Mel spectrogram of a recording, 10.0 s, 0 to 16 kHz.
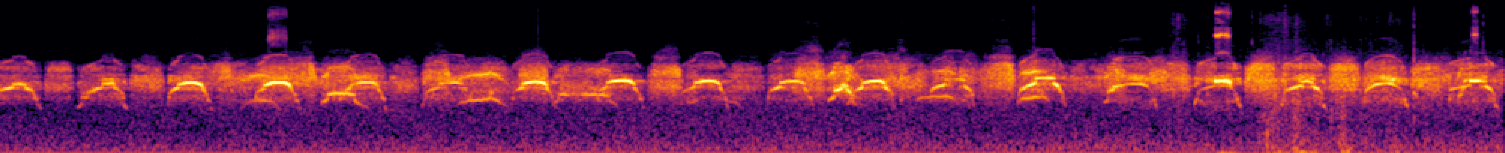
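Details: Black storks at the nest, Zemgale region of Latvia, April 2016: dense continuous run of harsh, nasal up-and-down notes, loud throughout, with a brief rustle or thud around the eighth second.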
